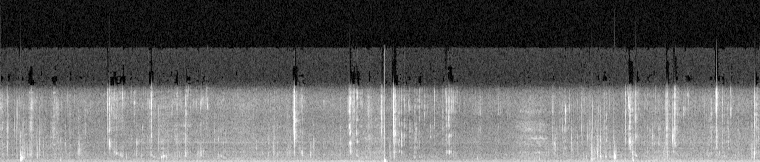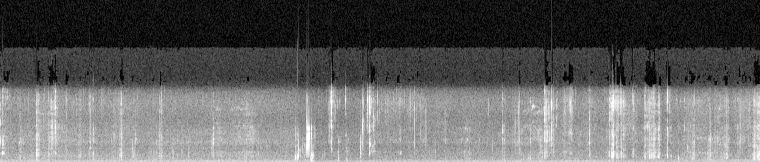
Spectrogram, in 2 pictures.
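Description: Close-miked eating sounds: chewing and biting of lachha paratha dipped in chicken curry, eaten by hand, with many short sharp mouth clicks scattered throughout. A steady low hum runs underneath.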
